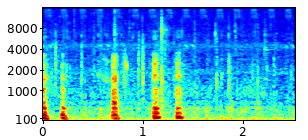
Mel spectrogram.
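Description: A middle-aged man laughs softly nearby.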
